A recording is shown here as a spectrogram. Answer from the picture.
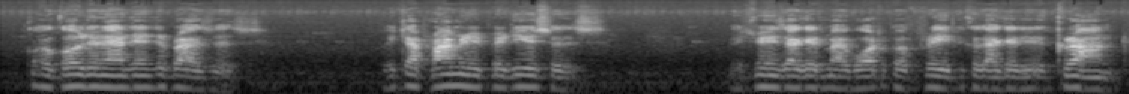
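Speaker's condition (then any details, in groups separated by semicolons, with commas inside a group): Slurred speech from poisoning; hypersalivation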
